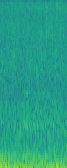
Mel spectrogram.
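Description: Steady rain falls in a dense, even hiss, close and continuous for a brief moment, with no voices.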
